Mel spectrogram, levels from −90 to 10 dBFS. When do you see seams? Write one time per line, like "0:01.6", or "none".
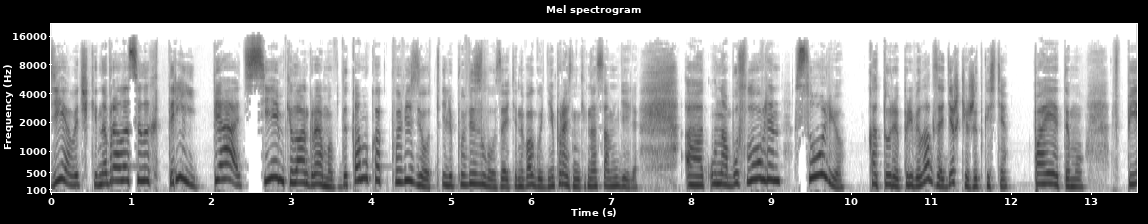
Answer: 0:08.2
0:09.2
